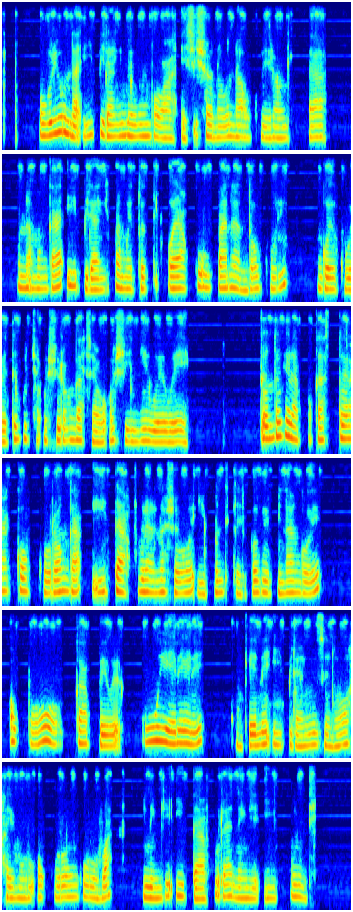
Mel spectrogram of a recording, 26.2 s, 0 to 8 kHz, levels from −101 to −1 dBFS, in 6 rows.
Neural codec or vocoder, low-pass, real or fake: vocoder, 22.05 kHz, 80 mel bands, HiFi-GAN; 7.2 kHz; fake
